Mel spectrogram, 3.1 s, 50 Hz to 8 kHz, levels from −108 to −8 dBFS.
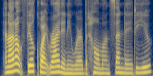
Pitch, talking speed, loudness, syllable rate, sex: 190 Hz, 255 wpm, -19 LUFS, 6.1 syllables/s, female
